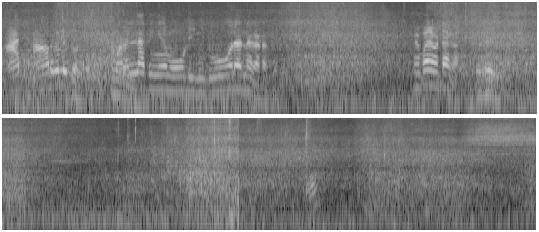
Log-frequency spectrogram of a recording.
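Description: Small waves washing up on a sandy shore in a steady rush, with wind buffeting the microphone.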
